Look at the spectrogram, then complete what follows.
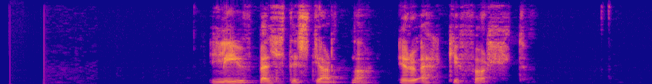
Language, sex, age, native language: Icelandic, male, 20-29, Icelandic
